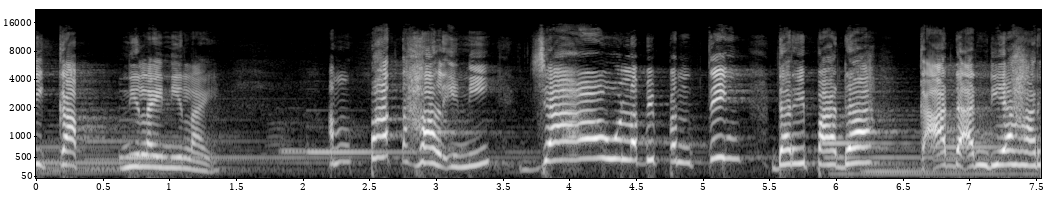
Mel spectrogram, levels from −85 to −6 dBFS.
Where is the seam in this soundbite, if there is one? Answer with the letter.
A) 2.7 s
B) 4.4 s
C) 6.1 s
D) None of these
D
